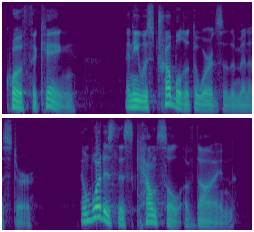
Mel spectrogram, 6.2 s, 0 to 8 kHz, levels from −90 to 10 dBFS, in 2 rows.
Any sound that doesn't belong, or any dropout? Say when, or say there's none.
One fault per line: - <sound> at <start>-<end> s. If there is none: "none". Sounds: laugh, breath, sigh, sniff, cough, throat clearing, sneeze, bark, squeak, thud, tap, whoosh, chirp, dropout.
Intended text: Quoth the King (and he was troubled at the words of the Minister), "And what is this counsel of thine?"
none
